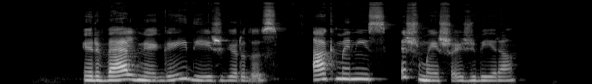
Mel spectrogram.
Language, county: Lithuanian, Vilnius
